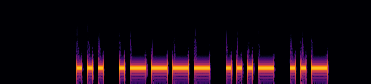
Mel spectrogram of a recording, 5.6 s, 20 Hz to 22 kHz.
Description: Morse code, heard as a keyed tone, about 15 wpm, 700 Hz. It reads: S1VU
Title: Four Challenging Letter-Number Combinations 15wpm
